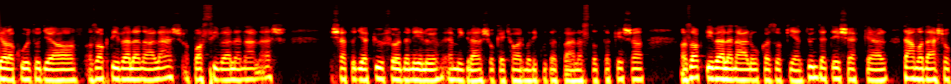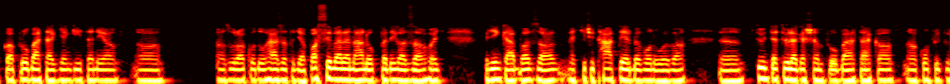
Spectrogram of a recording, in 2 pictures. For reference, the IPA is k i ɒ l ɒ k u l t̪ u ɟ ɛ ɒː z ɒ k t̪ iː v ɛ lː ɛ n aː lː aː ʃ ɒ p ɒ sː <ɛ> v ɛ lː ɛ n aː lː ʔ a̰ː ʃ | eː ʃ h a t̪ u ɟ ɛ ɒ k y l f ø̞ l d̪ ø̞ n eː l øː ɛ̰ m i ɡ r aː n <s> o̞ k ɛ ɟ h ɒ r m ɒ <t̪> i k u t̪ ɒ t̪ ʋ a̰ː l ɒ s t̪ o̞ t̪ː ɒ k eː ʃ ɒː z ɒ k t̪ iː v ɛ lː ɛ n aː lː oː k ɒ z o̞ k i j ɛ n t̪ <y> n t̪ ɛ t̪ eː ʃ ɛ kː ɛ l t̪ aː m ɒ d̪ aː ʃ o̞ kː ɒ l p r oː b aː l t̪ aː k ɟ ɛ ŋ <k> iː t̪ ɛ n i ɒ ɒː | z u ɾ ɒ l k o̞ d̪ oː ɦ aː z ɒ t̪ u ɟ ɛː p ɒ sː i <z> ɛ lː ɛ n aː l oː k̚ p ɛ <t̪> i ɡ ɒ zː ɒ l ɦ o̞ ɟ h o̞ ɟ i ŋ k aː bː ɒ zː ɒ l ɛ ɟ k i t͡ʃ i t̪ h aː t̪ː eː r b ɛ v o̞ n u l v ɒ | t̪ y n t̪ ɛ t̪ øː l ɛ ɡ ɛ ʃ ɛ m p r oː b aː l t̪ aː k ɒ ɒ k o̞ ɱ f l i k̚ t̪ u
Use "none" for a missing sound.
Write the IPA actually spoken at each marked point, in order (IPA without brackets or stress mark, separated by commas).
i, ʃ, d̪, y, ɡ, v, d̪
